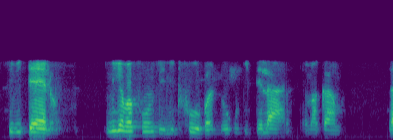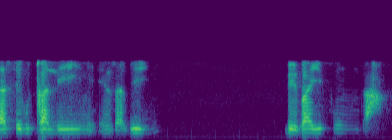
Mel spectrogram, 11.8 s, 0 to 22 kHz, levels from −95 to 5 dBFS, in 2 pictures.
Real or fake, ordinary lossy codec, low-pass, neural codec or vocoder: real; none; 3.6 kHz; none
